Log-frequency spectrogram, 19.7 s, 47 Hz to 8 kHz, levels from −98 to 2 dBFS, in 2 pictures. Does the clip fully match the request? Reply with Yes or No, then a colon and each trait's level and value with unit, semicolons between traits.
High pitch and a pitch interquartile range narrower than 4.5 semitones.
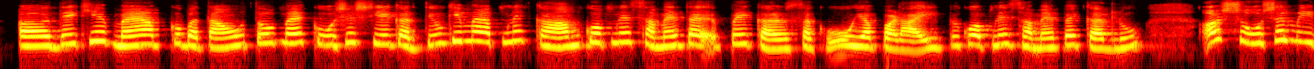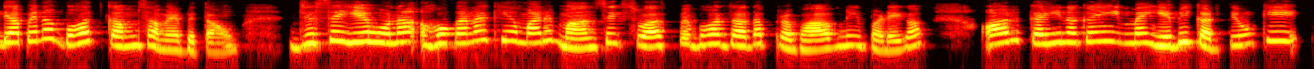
No: very high, 290 Hz; average, 5.2 semitones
